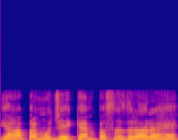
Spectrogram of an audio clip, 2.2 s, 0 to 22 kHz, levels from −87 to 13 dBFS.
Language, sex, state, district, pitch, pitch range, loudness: Hindi, female, Chhattisgarh, Sarguja, 215 Hz, 205-225 Hz, -12 LUFS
